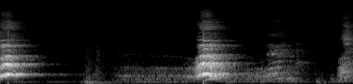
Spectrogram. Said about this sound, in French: Non, le clébard, on a rien à te donner. Hein. Ouais. Arrête donc de japper.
